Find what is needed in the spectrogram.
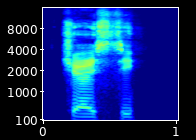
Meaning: inflection of часть (častʹ): 1. genitive/dative/prepositional singular 2. nominative/accusative plural
- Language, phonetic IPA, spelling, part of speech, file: Russian, [ˈt͡ɕæsʲtʲɪ], части, noun, Ru-части.ogg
